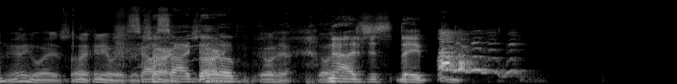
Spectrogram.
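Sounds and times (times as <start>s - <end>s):
speech: 0.2s - 4.8s
single dog bark: 4.4s - 5.4s.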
